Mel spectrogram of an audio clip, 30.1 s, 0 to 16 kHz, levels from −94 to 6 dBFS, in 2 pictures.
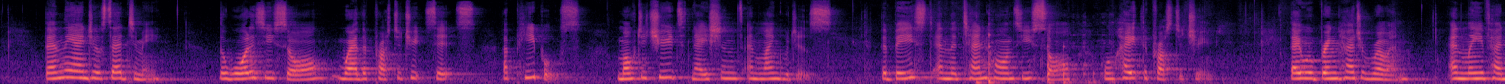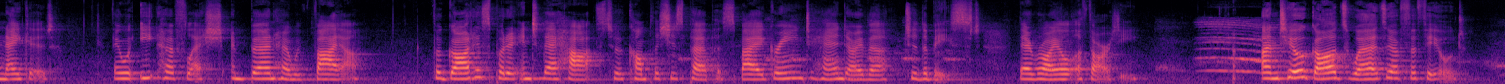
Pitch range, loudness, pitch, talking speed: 225-260 Hz, -27 LUFS, 245 Hz, 160 wpm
